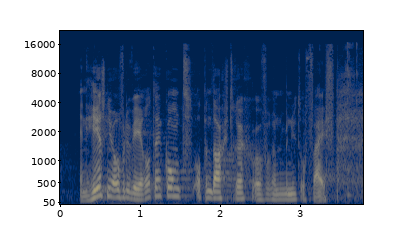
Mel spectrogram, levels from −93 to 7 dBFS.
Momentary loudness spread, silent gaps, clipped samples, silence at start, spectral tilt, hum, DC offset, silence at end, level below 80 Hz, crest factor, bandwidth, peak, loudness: 9 LU; none; under 0.1%; 0.25 s; -5.5 dB/octave; none; under 0.1%; 0 s; -82 dBFS; 20 dB; 16.5 kHz; -20 dBFS; -40 LUFS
